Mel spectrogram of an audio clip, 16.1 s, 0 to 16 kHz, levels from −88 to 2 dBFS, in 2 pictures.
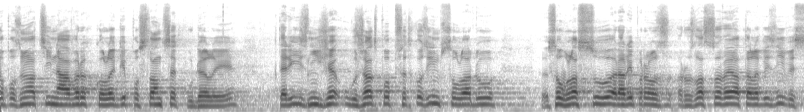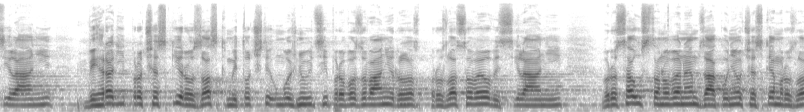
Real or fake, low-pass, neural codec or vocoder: real; 14.4 kHz; none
